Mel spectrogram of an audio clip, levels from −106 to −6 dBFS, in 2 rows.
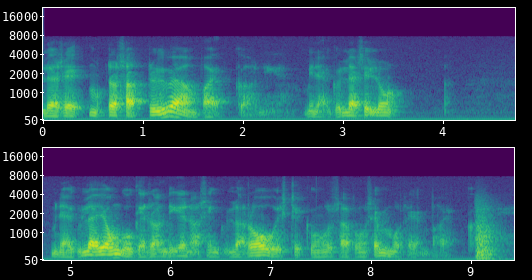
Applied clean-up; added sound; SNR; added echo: none; none; none; none.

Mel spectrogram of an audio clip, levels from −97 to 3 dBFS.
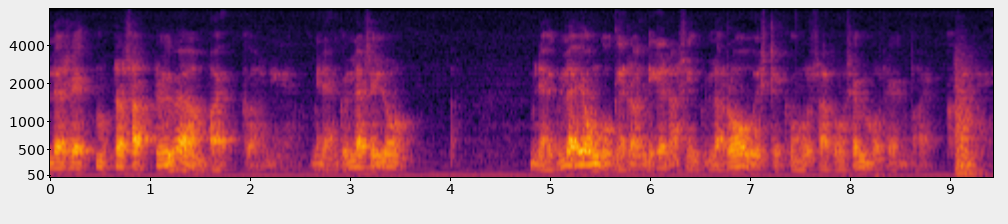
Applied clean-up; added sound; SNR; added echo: none; none; none; reverberation time 0.4 s.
